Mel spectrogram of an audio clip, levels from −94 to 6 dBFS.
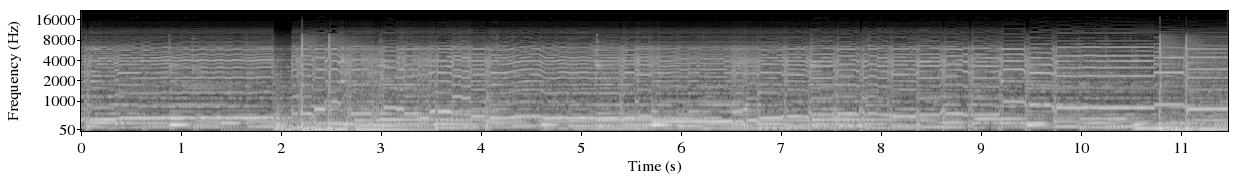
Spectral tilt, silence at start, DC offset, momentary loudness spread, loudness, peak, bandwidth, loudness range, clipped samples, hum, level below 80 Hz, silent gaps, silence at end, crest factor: -4.5 dB/octave; 0 s; under 0.1%; 3 LU; -16 LUFS; 0 dBFS; 12.5 kHz; 1 LU; under 0.1%; none; -32 dBFS; none; 0 s; 16 dB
